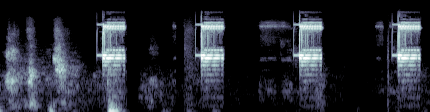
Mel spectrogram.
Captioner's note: beeps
